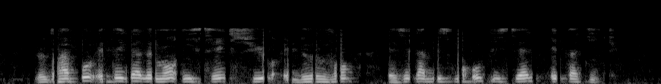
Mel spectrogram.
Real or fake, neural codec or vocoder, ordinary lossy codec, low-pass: fake; codec, 16 kHz, 8 kbps, FreqCodec, smaller model; MP3, 24 kbps; 5.4 kHz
